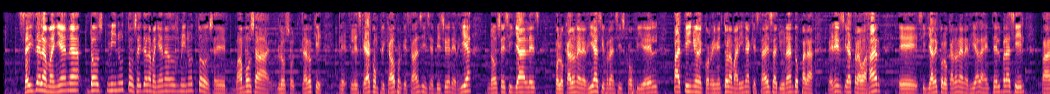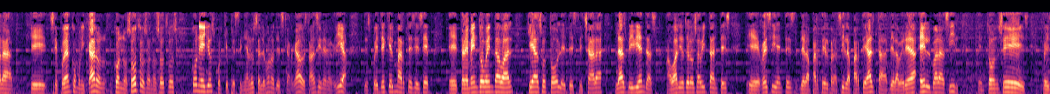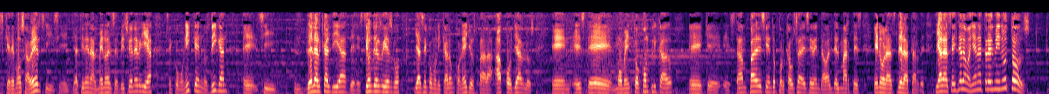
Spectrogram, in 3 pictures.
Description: Periodista se pregunta si ya restablecieron la energía en vereda El Brasil de Tuluá
Radio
